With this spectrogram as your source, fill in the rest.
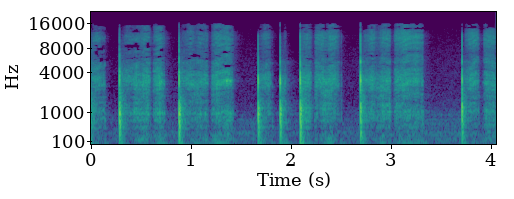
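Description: A hand writes a sentence on a large, flat black chalkboard with a pale yellow chalk stick, continuing until the sentence is finished. Eight sharp, bright chalk taps stand out, separated by dry, scratchy strokes that hiss into the high range. The taps are irregular and decay almost instantly, with little low-end body.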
